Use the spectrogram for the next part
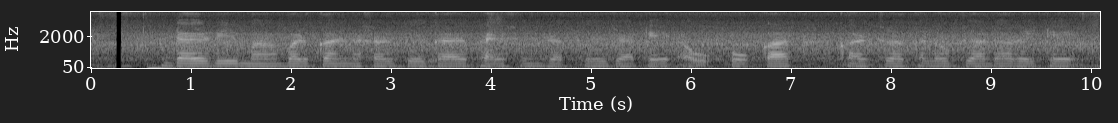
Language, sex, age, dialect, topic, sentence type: Chhattisgarhi, male, 51-55, Eastern, agriculture, statement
